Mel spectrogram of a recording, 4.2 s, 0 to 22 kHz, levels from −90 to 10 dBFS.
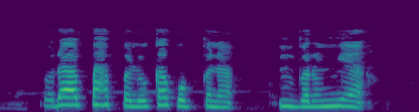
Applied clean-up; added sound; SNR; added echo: none; none; none; none.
